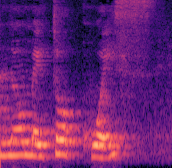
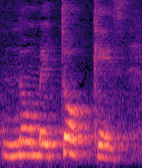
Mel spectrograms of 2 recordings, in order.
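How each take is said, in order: First: The u in toques is sounded like w. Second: The u in toques is not sounded. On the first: The speaker calls it wrong. "So it's not" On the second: The speaker calls it right. "the U is not even pronounced"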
